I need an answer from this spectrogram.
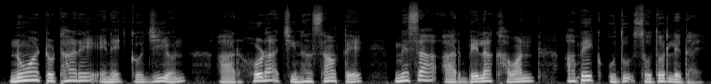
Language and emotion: Santali, neutral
